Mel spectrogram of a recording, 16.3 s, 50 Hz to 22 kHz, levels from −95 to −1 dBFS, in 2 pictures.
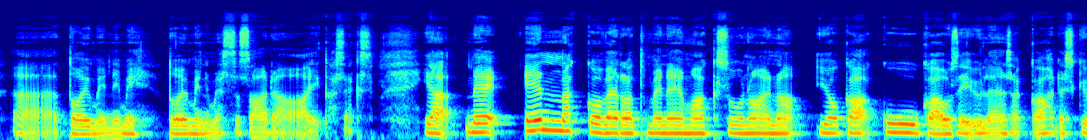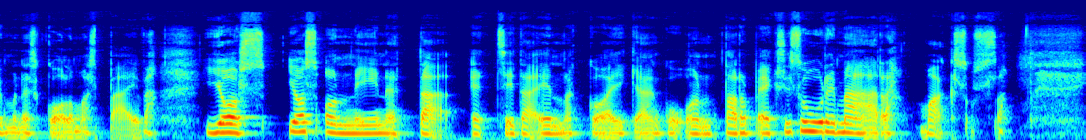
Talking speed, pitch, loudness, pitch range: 105 wpm, 195 Hz, -27 LUFS, 185-215 Hz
